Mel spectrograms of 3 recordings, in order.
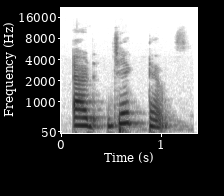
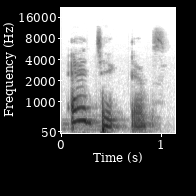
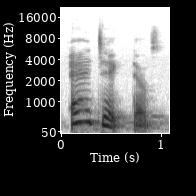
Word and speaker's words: adjectives: you one thing students this word is not pronounced as adjectives actually we don't pronounce it with da sound because da sound is silent over here and we will pronounce adjectives adjectives without the sound next example is an awful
